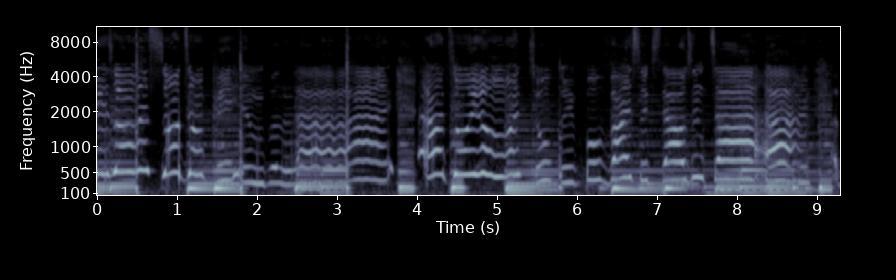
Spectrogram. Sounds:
female singing

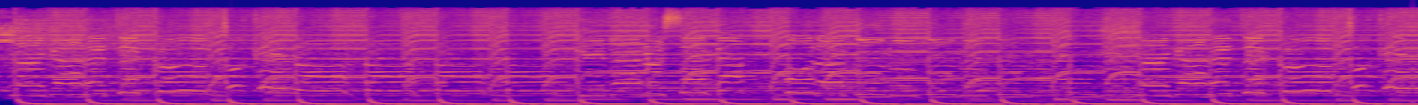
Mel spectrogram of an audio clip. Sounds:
Electronic dance music, Dubstep, Music

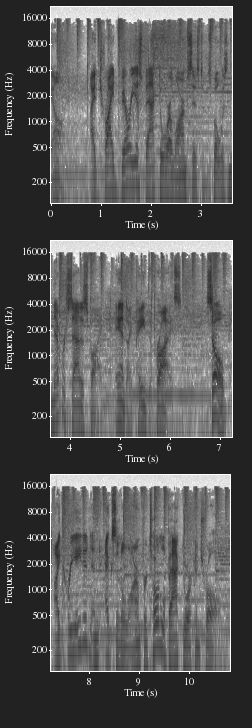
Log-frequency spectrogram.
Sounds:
Music, Speech

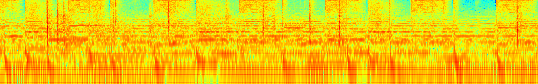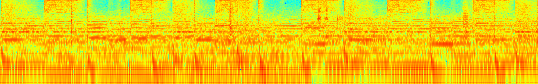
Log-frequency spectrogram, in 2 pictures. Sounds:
lighting firecrackers

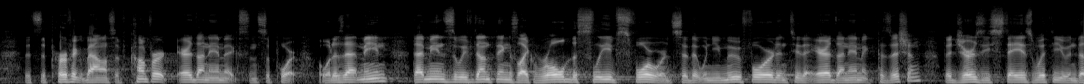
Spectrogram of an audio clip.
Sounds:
Speech

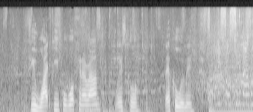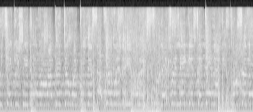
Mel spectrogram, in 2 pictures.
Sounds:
rapping

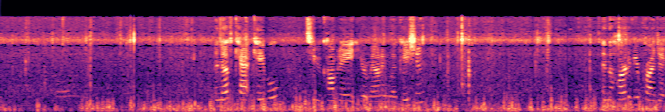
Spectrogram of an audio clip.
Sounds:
Speech

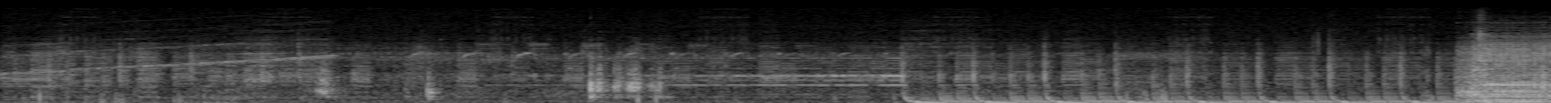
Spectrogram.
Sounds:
Music

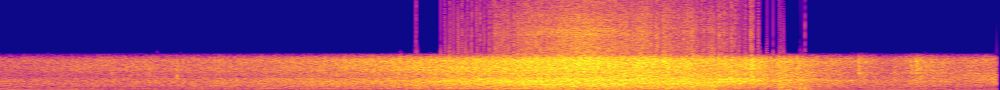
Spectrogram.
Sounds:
Vehicle, outside, rural or natural

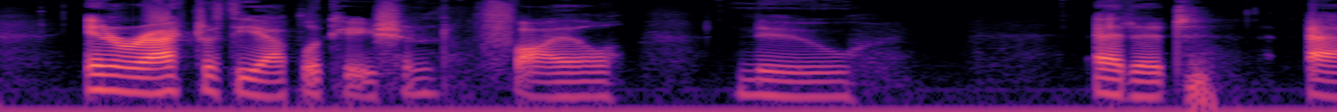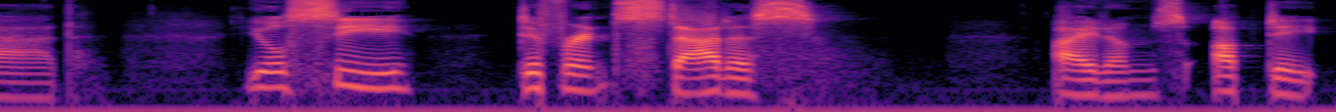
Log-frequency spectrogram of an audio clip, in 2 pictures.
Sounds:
Speech

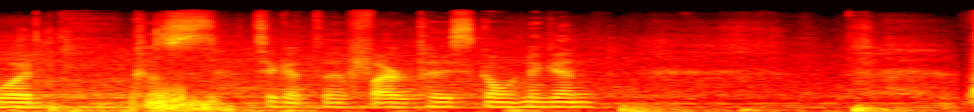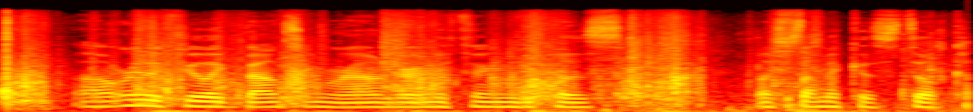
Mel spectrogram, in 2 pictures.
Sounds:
bouncing on trampoline

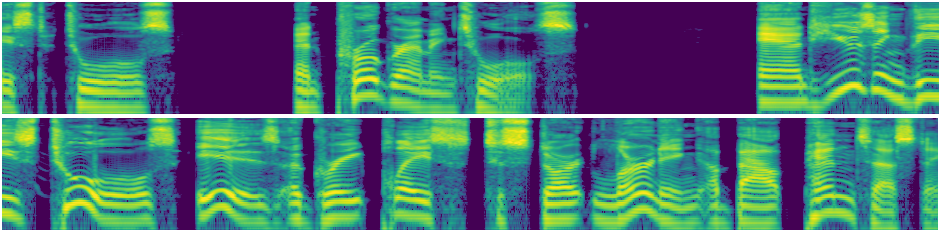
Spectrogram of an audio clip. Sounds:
Speech

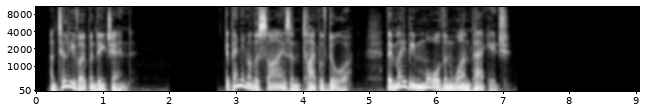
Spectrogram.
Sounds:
Speech

